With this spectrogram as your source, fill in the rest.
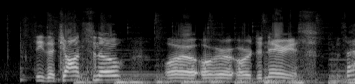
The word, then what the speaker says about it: Daenerys: Or Daenerys. Is that how you say it? Oh, yeah. Yeah, Daenerys.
